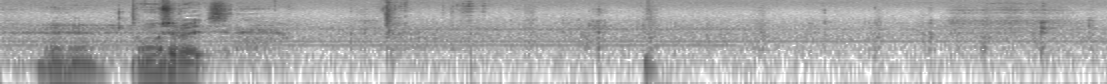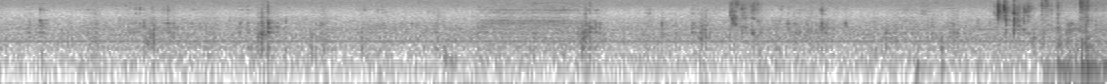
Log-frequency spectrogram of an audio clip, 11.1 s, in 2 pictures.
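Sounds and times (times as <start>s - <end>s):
faint chewing mouth clicks: 3.8s - 11.0s.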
